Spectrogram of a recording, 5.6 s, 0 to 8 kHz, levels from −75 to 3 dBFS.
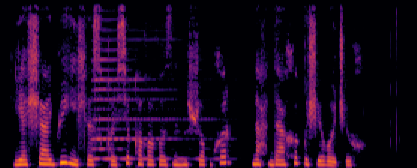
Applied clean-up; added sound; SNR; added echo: classical method log-MMSE.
